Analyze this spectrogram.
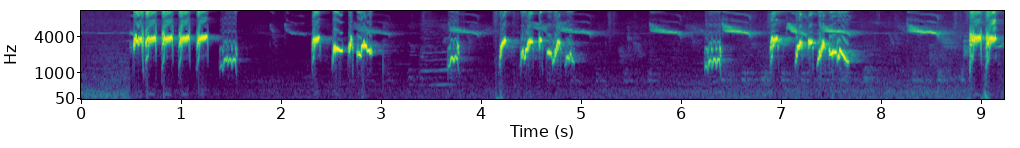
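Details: Caged red-whiskered bulbul trained for morning singing, its song in bright whistled bursts: rapid runs of four or five sharp notes, then rising and falling warbled phrases, coming in short groups with brief pauses between; quiet background.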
